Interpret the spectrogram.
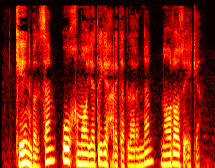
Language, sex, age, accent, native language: Uzbek, male, 18-24, Toshkent shahri, Uzbek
